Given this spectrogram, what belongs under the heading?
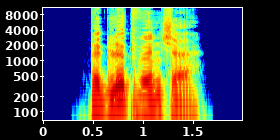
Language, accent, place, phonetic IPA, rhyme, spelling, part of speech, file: German, Germany, Berlin, [bəˈɡlʏkˌvʏnʃə], -ʏkvʏnʃə, beglückwünsche, verb, De-beglückwünsche.ogg
- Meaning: inflection of beglückwünschen: 1. first-person singular present 2. singular imperative 3. first/third-person singular subjunctive I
